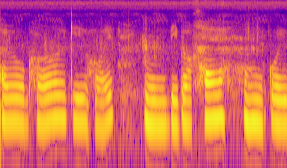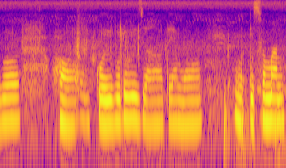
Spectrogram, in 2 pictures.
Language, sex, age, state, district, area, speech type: Assamese, female, 45-60, Assam, Sivasagar, rural, spontaneous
